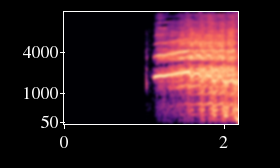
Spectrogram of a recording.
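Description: A horse whinnying loudly. The call starts about a second in on a high, slightly rising pitch, then breaks into a rapid quavering.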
